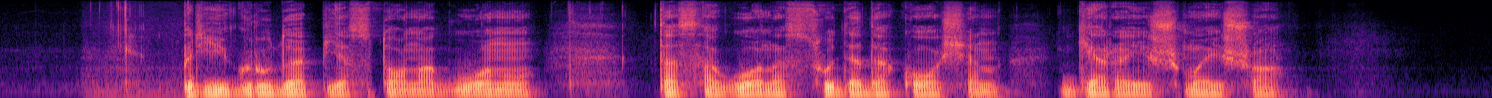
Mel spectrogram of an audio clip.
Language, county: Lithuanian, Panevėžys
